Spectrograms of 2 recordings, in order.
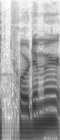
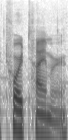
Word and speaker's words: Tortimer: Do you say Torimer or Tortimer? Cuz I've heard both. I grew up reading it as Torimer, but Tortimer probably makes more sense because he's an oldtimer, right?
